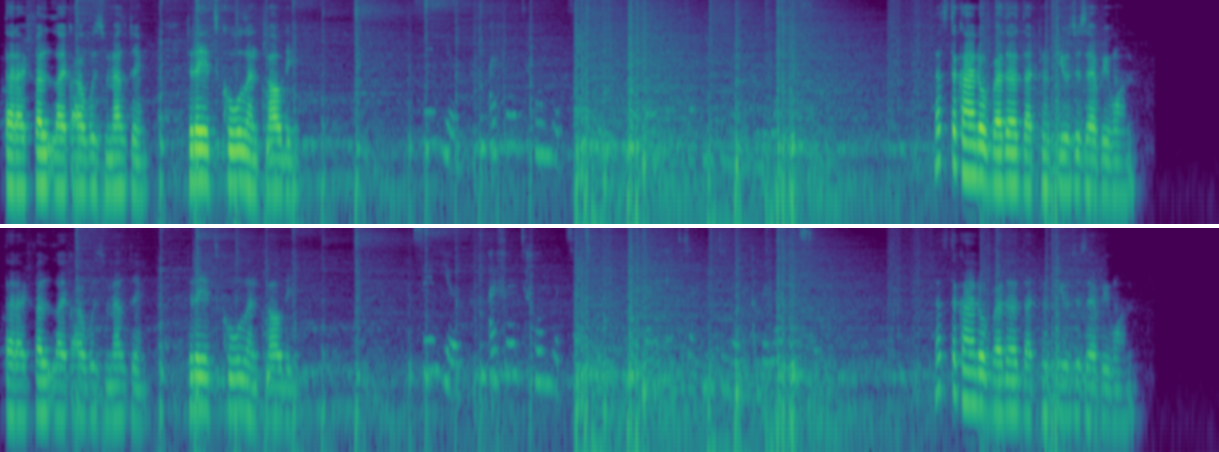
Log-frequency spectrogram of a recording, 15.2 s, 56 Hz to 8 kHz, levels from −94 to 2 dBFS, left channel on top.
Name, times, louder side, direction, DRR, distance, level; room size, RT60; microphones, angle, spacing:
voice 1, 0.0-1.9 2.3-3.8 9.5-9.6 11.7-14.2, left 7 dB, 80° left, 0.4 m, -26 dB
sound 1, 0.8-13.8, left 1 dB, 20° left, 0.6 m, -39 dB
voice 2, 5.3-5.8 6.1-10.3, right 2 dB, 90° right, 1.3 m, -44 dB
9.2 x 3.2 x 3.8 m
head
